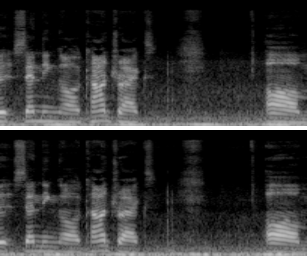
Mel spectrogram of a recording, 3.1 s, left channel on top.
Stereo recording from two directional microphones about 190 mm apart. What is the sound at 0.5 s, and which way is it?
Speech, 15° left (ahead or behind).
